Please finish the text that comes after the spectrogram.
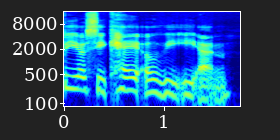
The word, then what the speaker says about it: Bockoven: Spell it. B O C K O V E N.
